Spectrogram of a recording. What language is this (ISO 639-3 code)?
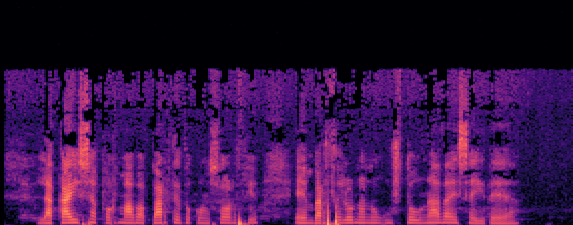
glg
